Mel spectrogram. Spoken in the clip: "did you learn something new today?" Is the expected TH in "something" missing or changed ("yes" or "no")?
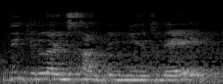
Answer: yes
